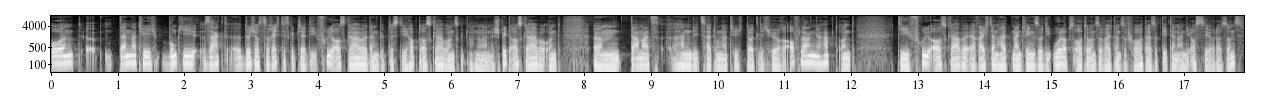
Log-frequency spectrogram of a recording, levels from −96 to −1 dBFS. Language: German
